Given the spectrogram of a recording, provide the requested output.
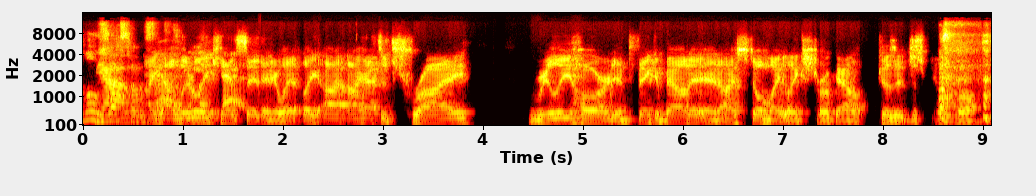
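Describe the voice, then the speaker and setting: With a Baltimore accent, a man speaks at a fairly high pitch with ordinary pitch variation. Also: moderate pace. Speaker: firefighter paramedic; podcast guest.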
